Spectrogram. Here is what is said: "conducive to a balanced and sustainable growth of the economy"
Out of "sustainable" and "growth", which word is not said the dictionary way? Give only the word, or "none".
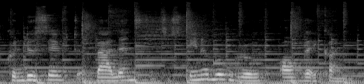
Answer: growth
